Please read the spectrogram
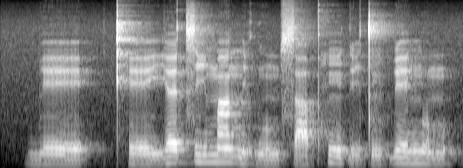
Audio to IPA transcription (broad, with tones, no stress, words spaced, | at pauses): beː˨ | kʰeː˨ jɛ˦t͡si˦ mã˦ni˨ɡʷũ˨m sa˨pʰĩ˦˨ɗi˨tĩ˨ ɓe˦ŋʊ˦m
